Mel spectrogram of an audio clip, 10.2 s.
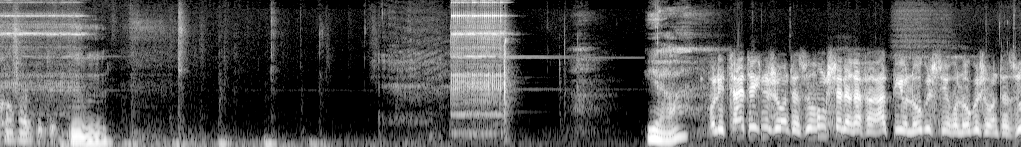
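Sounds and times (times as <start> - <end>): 
speech: 0.0 - 1.2, 6.5 - 10.2
bright metallic telephone bell ringing: 0.0 - 1.6, 4.1 - 7.3.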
